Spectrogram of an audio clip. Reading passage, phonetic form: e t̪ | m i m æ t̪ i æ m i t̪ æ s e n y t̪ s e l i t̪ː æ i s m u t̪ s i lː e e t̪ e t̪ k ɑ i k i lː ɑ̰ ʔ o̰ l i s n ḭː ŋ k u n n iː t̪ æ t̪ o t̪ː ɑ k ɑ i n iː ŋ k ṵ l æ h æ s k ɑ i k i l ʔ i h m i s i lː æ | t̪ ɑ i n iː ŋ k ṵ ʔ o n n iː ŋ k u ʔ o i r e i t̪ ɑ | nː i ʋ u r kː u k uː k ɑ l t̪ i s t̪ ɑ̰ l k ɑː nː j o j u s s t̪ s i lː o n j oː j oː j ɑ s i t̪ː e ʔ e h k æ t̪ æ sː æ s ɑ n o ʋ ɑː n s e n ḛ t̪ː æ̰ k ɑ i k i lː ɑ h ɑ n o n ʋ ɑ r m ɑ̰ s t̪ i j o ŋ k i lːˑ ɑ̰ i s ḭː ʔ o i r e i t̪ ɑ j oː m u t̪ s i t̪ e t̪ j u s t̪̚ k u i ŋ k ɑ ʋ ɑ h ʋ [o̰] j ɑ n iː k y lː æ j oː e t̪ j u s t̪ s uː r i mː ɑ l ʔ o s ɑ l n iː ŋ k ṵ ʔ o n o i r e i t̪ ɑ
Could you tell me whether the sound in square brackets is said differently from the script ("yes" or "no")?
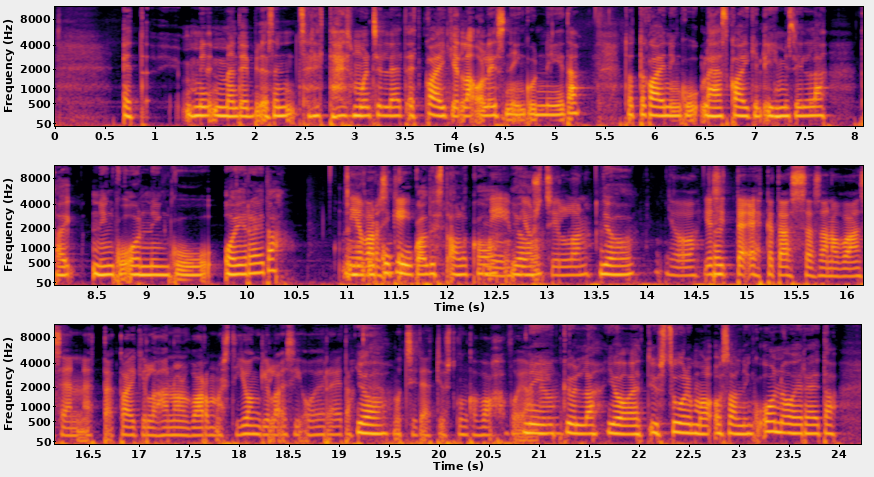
no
